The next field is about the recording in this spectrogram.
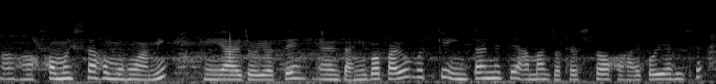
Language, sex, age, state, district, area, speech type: Assamese, female, 18-30, Assam, Kamrup Metropolitan, urban, spontaneous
